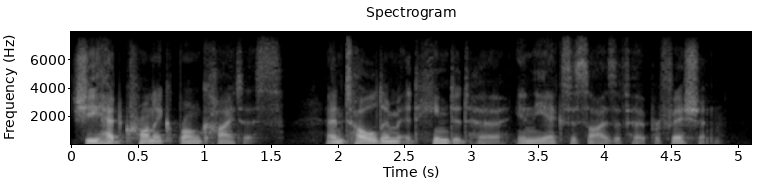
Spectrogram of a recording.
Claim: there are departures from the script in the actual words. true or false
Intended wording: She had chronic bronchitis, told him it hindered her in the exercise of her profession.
true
